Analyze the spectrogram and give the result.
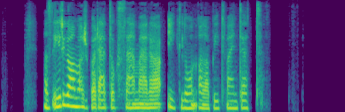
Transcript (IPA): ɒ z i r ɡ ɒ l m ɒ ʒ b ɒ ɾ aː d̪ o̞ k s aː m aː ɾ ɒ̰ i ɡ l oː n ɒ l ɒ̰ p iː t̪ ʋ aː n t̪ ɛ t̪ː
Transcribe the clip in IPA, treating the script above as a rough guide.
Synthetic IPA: ɒ z i r ɡ ɒ l m ɒ ʒ b ɒ ɾ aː t̪ o̞ k s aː m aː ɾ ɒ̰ i ɡ l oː n ɒ l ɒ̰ p iː t̪ ʋ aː ɲ t̪ ɛ t̪ː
